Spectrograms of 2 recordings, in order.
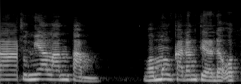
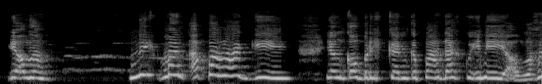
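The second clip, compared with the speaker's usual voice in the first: tearful thanksgiving; 3 semitones higher than usual. Real, not acted. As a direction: thank God on the edge of tears. Overcome recalling mother's wish to convert.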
